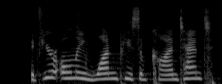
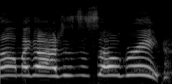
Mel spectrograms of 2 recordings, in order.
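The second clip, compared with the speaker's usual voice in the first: mock gush, higher and louder; hype seller; 7 semitones higher, 4 dB louder than usual. Mocking a hyped seller with confetti cannons, higher and louder. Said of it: "confetti cannons".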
